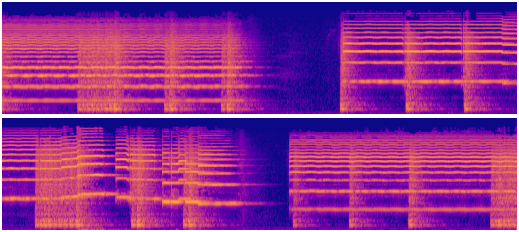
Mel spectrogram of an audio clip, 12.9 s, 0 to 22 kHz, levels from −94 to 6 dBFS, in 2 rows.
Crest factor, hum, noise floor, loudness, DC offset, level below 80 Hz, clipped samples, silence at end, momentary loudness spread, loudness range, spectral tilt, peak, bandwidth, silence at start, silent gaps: 14 dB; none; -68 dBFS; -12 LUFS; under 0.1%; -64 dBFS; under 0.1%; 0 s; 8 LU; 7 LU; 0.5 dB/octave; -2 dBFS; 16 kHz; 0 s; none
